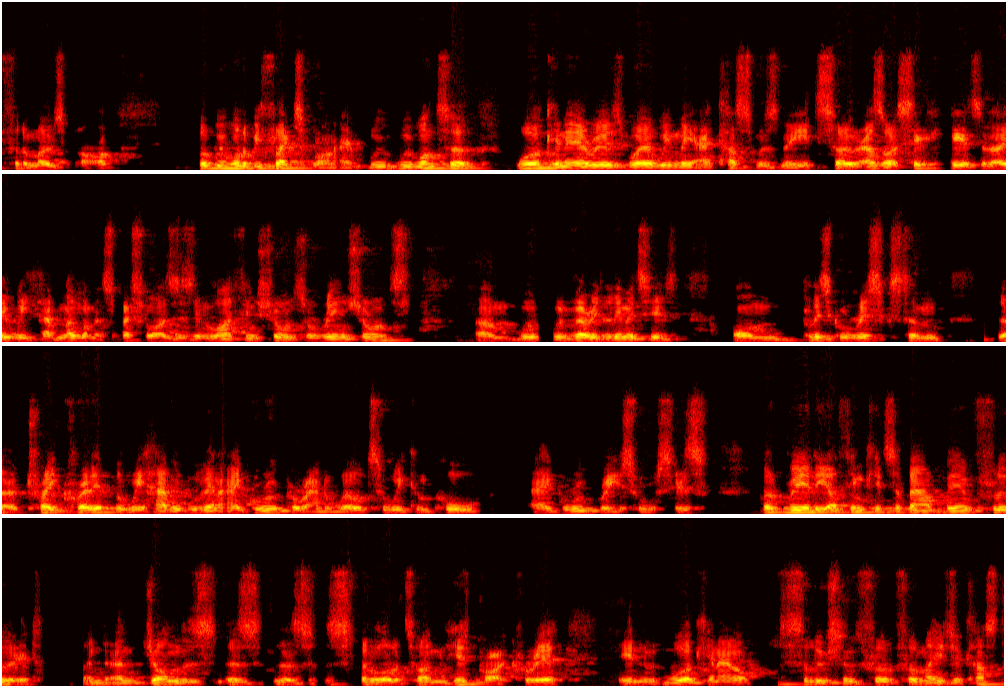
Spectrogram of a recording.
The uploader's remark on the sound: Two weeks ago I had a Zoom call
